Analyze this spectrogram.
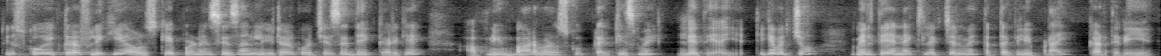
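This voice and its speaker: A woman with a notably low, gravelly voice teaches a vocabulary lesson to her students. She spells each word slowly, one letter at a time, and counts the letters aloud with patient repetition. Her listeners are addressed as children throughout. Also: lively intonation, dark tone.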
